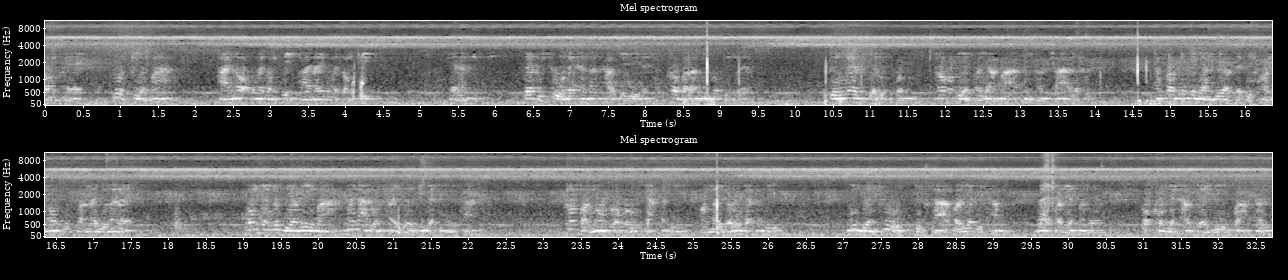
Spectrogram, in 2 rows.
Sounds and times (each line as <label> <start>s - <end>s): radio 0.0s - 1.7s
radio 2.4s - 4.4s
radio 6.4s - 9.4s
radio 10.4s - 13.9s
radio 19.0s - 22.2s
radio 23.3s - 26.2s
radio 27.1s - 32.7s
